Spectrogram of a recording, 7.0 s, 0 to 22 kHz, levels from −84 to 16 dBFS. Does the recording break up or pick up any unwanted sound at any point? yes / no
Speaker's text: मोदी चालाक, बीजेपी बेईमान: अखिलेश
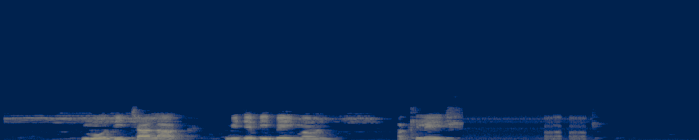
yes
